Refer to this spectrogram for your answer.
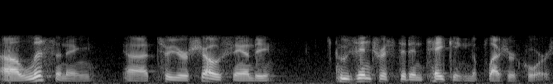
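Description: A man talks with an American accent. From New York. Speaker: relationship teacher. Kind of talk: interview. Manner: halting.

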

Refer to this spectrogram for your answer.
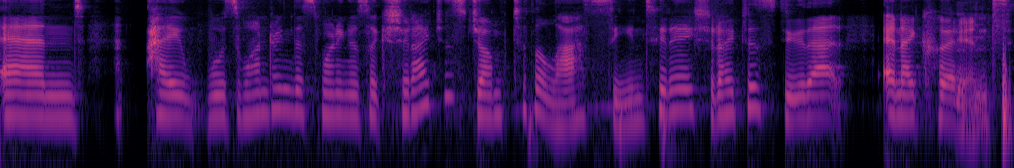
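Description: A woman with a General American accent, medium pitch, ordinary pitch variation, a moderate pace, and an unremarkable speaking voice. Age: middle-aged. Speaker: playwright. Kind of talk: casual interview. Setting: studio.

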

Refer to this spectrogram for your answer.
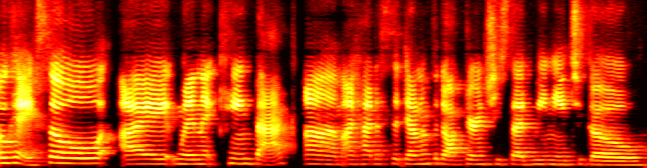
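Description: A woman with an American accent and a normal speaking voice talks at a fairly slow pace and fairly high pitch, with fairly even intonation and hardly any pauses. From Washington State, US. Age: 40s. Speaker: cancer survivor and triathlete. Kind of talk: interview testimony.

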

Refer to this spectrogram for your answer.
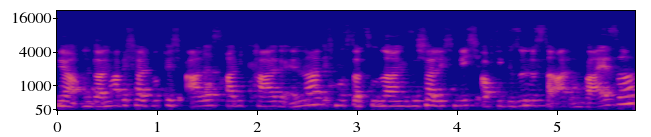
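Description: A woman speaks in an unremarkable speaking voice at a medium pitch. Her pace is fairly quick with hardly any pauses, her intonation fairly even and her loudness swinging widely. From Germany. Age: 30s. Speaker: blogger and author. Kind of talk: interview.

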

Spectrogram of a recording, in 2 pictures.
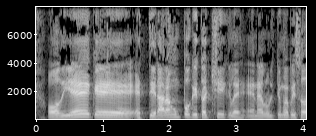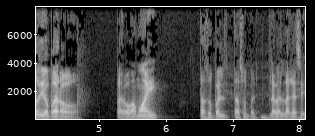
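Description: Moderately paced, a man talks at a fairly high pitch. He has an unremarkable speaking voice and ordinary pitch variation. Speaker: podcast co-host. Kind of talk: casual chat.

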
